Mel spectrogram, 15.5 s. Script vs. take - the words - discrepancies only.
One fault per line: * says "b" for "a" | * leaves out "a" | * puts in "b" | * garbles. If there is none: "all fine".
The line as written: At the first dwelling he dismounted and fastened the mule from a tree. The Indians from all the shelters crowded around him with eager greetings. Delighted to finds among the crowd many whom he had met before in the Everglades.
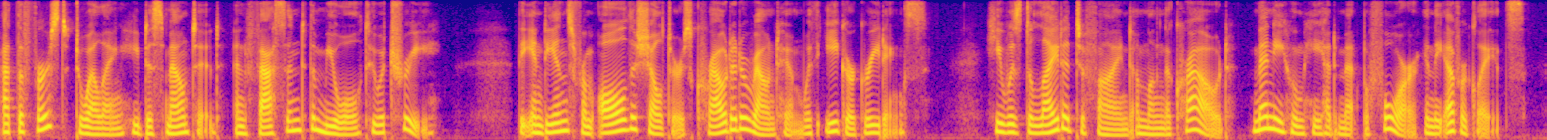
* says "to" for "from"
* puts in "He was"
* says "find" for "finds"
